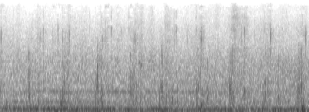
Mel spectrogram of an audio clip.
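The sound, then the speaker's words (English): Quick, steady footfalls of people running to catch a train, a regular patter of sharp thumps over a constant low rumble, with no voices. “We are now running to try to catch the train.”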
